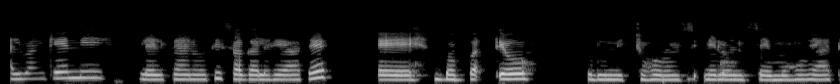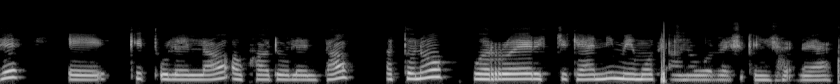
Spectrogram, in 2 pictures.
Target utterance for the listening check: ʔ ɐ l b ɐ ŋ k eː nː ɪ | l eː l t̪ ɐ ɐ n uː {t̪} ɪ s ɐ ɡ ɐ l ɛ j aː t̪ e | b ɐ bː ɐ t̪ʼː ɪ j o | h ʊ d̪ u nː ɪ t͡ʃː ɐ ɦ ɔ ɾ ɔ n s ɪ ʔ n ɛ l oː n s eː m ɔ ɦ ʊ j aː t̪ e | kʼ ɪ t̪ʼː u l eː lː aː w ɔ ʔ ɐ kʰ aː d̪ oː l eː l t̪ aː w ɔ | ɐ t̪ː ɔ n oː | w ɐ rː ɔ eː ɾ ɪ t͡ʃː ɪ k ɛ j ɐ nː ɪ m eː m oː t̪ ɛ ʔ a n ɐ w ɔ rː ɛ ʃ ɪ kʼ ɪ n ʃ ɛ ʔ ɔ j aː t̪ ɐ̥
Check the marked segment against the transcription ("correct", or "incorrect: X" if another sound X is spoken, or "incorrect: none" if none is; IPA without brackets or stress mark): correct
